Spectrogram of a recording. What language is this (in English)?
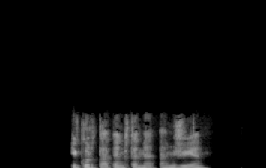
Lithuanian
